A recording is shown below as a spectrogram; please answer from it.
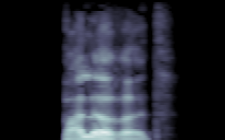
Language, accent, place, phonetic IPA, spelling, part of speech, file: German, Germany, Berlin, [ˈbaləʁət], balleret, verb, De-balleret.ogg
- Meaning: second-person plural subjunctive I of ballern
